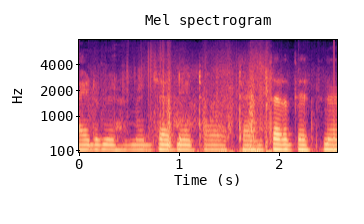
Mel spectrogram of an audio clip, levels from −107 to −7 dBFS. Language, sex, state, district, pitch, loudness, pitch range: Hindi, male, Odisha, Malkangiri, 125 Hz, -20 LUFS, 125-130 Hz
